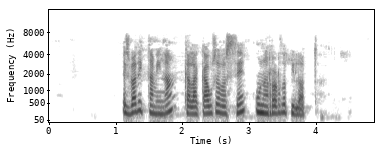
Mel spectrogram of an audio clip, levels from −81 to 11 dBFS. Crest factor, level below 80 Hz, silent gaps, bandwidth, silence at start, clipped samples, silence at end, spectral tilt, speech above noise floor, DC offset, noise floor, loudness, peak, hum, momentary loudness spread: 20 dB; -62 dBFS; none; 8 kHz; 1.1 s; under 0.1%; 0.85 s; -5 dB/octave; 62 dB; under 0.1%; -81 dBFS; -20 LUFS; -2 dBFS; none; 6 LU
